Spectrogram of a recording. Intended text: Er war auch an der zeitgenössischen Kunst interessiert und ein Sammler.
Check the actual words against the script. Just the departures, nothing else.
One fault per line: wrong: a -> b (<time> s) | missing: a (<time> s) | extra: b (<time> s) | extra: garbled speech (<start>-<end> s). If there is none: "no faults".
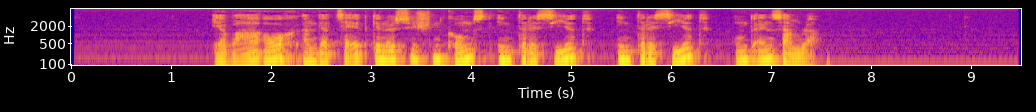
extra: interessiert (5.5 s)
